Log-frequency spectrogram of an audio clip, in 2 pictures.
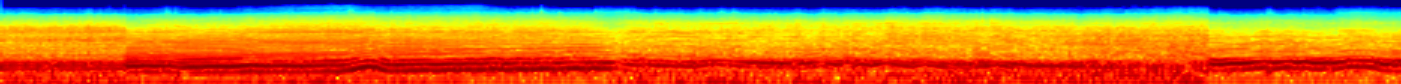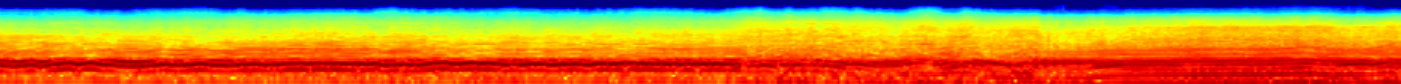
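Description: A dirt bike engine revs loudly up close, rising and falling as the rider shifts gears.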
